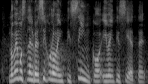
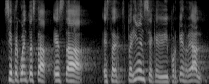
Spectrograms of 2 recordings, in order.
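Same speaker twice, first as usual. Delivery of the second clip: ordinary talk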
